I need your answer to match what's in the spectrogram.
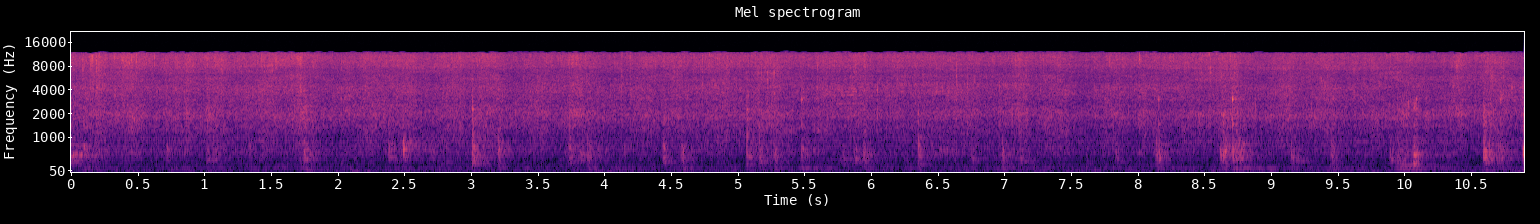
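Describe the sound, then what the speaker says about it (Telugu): Spice powder being stirred into a simmering tomato, cauliflower and potato curry, steady soft sizzling with scraping stir strokes throughout, close but quiet, no talking. "పొడిని వేసి కర్రీ అంతా కూడా పొడి బాగా కలిసేలాగా కలుపుకోవాలి"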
